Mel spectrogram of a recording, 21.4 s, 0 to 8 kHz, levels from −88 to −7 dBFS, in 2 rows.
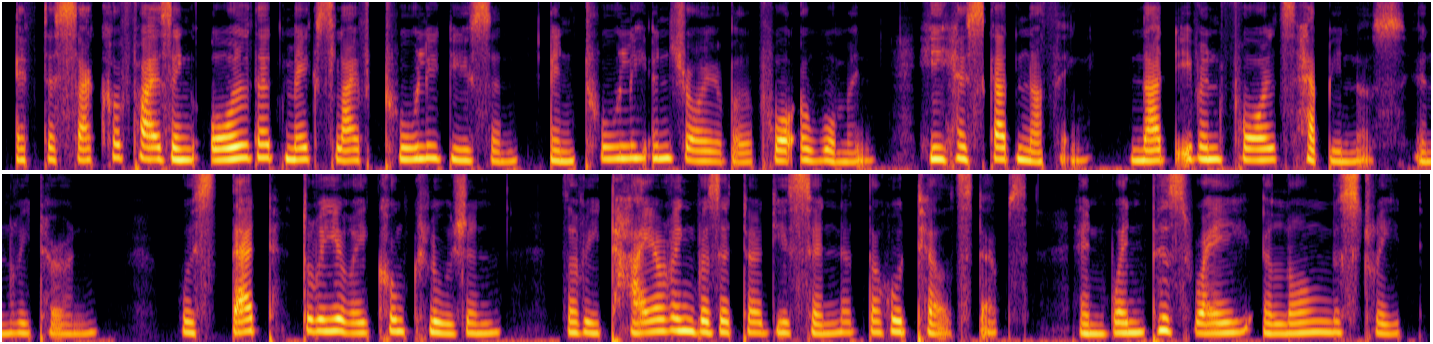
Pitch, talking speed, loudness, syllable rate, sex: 190 Hz, 120 wpm, -20 LUFS, 3.9 syllables/s, female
